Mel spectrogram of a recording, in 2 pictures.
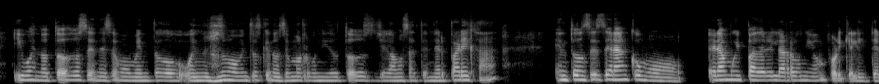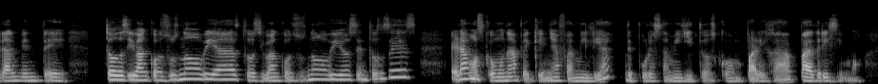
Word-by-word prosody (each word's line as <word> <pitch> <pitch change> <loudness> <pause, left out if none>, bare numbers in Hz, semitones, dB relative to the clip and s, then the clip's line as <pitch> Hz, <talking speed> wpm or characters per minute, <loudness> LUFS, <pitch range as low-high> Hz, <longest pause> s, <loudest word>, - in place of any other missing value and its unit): Y - - 0
bueno, 195 -3 0
todos 205 +1 +2
en 185 - 0
ese 180 -1 -2
momento, 175 0 0
bueno, 175 0 +1
en 175 +3 +3
momentos 190 0 0
que - - -3
nos 175 -1 -1
hemos 180 +1 -1
reunido, 175 0 -3
todos 180 -1 -2
llegamos 175 0 -2
a 175 - -7
tener 175 0 -3
pareja. 205 +8 0 0.6
Entonces 215 +1 +2
eran 220 -1 +6
como 175 -8 -1 0.2
era 210 0 +6
muy 210 0 +2
padre 195 -1 +3
la 190 -1 +4
reunión 195 +1 -2
porque - - +1
literalmente 170 +1 -1 0.4
todos 210 -1 +4
iban 200 -2 +4
con 195 - -1
sus 215 +3 -2
novias, 240 -2 +2
todos 180 -6 -4
iban 175 0 0
con - - -4
sus 185 +4 -9
novios. 225 -1 0
Entonces 330 +9 -2 0.3
éramos 255 +2 +4
como 175 - 0
una 180 +2 +1
pequeña 175 -2 -3
familia 155 - -2
de - - -2
puros 160 -1 -5
amiguitos 80 +4 -4
con - - -6
pareja 105 +9 -1
padrísimo. 165 - +1
185 Hz, 170 wpm, -25 LUFS, 175-210 Hz, 0.6 s, eran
